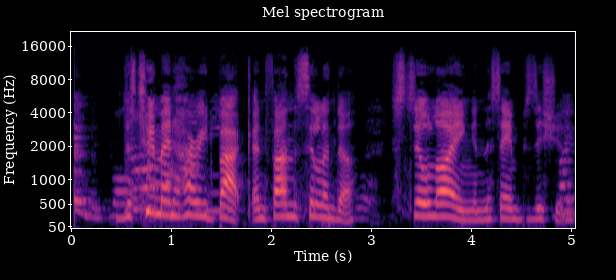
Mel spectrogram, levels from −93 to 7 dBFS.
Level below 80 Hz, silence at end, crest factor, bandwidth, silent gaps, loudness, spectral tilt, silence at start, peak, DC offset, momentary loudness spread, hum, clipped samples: -78 dBFS; 0 s; 20 dB; 15.5 kHz; none; -33 LUFS; -2.5 dB/octave; 0 s; -16 dBFS; under 0.1%; 15 LU; none; under 0.1%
